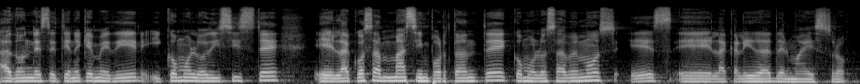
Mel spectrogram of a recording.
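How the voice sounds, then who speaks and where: Her voice is very deep and low, with a dark, mellow tone. The woman speaks at a fairly slow pace with fairly even intonation. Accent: non-native. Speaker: international development officer. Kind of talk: panel discussion. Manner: halting.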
